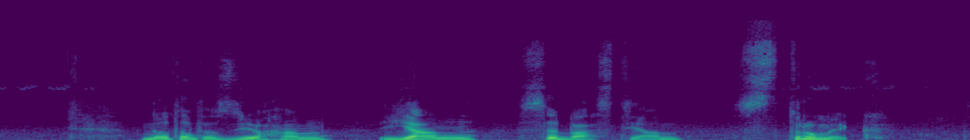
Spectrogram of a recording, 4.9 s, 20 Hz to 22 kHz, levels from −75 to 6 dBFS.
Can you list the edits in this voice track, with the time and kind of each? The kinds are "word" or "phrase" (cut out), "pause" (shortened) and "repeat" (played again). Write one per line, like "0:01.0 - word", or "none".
0:01.0 - word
